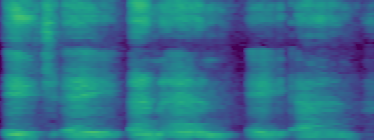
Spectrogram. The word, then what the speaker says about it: Hannan: However, I got an email from somebody, the Hannan Center, not sure how it's pronounced. It's Hannan, and it's in Detroit, Michigan.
